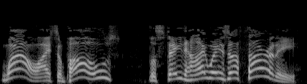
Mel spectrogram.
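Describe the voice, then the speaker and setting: A man voicing a chatty, excitable driver who rambles, repeats himself and laughs at his own jokes. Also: moderate pace, no room sound, lo-fi sound, full character voice. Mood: rambling chatter. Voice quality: high, loud and excitable. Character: chatty loud male American taxi driver. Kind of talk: audiobook character voice.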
